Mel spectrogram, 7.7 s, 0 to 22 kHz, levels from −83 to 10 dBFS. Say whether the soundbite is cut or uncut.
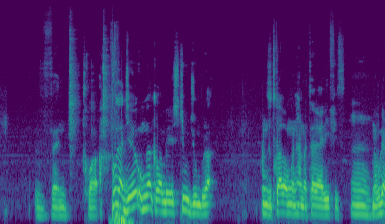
cut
